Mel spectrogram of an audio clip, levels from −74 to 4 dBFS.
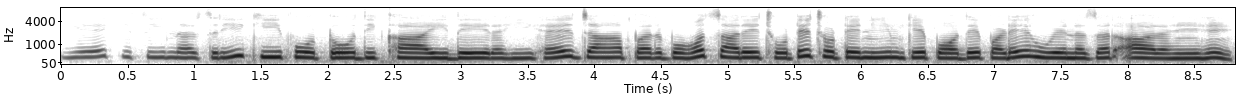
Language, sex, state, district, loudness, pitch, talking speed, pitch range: Hindi, male, Rajasthan, Jaipur, -12 LUFS, 245 Hz, 165 wpm, 235-265 Hz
